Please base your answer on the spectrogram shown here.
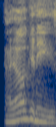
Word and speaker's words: Diogenes: I'll just quickly make sure I'm pronouncing it correctly. Diogenes? Diogenes, okay.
